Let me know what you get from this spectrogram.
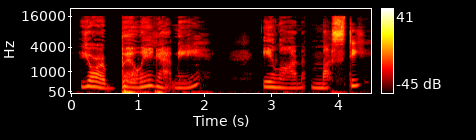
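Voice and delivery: slow, breathless whisper of disbelief; stunned whisper. Acted. Elon on stage after boos, slow stunned whisper. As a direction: whisper it slowly, crushed.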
